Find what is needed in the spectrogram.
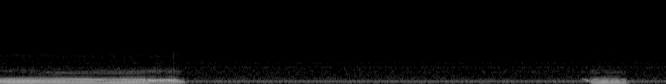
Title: Participant Of The National Relaxation Day Event! #dog #pitmix #staffy #snoringdog #snoring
